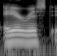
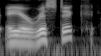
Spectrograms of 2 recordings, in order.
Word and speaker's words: aorist: And let's check if I pronounced that correctly, because aorist is the next word.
